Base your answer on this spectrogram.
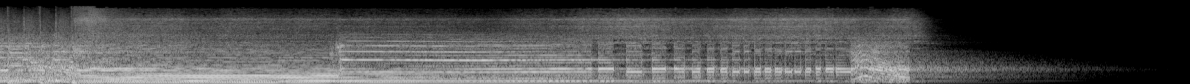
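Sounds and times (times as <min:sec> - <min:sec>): electric guitar picked: 0:00.0 - 0:10.8.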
